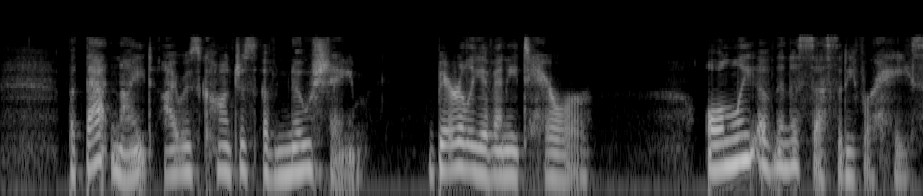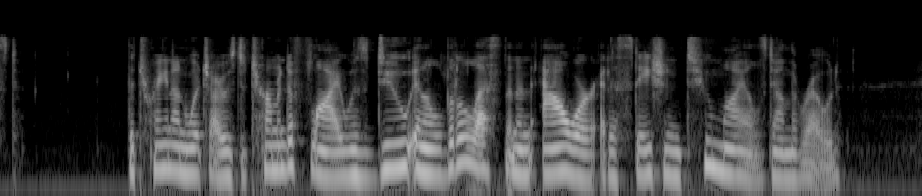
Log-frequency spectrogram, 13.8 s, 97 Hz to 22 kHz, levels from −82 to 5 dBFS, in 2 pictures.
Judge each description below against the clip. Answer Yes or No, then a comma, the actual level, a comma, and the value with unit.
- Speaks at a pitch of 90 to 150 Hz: No, medium, 185 Hz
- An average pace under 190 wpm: No, average, 195 wpm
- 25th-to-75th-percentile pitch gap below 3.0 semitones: No, average, 3.4 semitones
